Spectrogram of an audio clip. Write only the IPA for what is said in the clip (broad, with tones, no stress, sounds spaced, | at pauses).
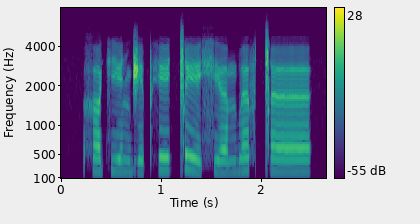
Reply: x ʌː˨ kʲ eː˨ n d͡ʒ e˨ pʰ eː˦ ǀ eː˦˨ xʲ ɜː˨ m b ɜː˦ f ǀ ɜː˦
